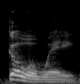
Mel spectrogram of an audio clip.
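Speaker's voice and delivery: loud gruff guard telling him off; a guard shouting him away; guards' shout. A narrator's reading. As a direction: bark it like a gate guard. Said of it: "said the guards".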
